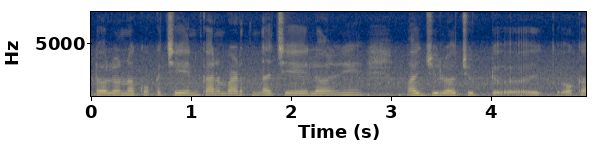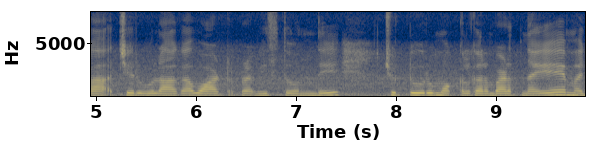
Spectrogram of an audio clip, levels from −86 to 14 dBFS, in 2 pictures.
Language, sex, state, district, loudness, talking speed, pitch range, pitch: Telugu, female, Andhra Pradesh, Srikakulam, -18 LUFS, 125 wpm, 195-210 Hz, 200 Hz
